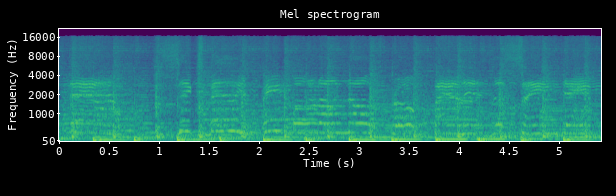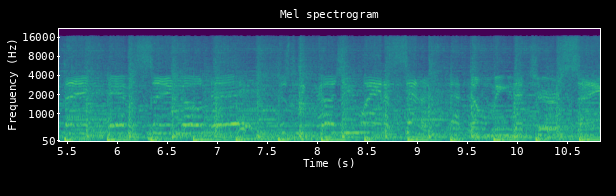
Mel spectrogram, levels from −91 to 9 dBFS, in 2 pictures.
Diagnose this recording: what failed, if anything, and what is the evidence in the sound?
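The converter's clock is the culprit: sample clock jitter runs through the whole recording, timing wobble on the order of ten microseconds. Each sample lands early or late, and the error scales with waveform slope, so a hiss around 20 dB down tracks loud, bright passages and disappears in quiet gaps.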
